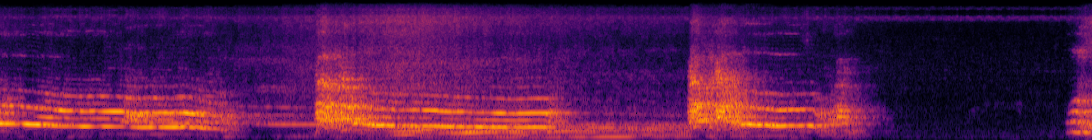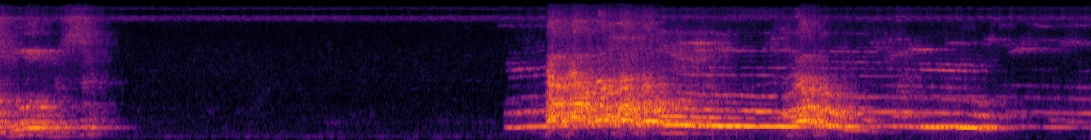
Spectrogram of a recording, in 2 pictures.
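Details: German Shepherd dog giving a series of howls with yipping breaks, wavering harmonic wails in bursts, a short call mid-way, a pause, then more howling.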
